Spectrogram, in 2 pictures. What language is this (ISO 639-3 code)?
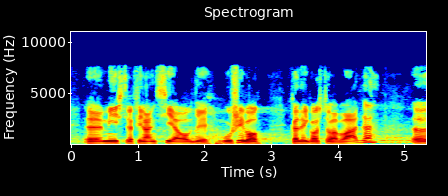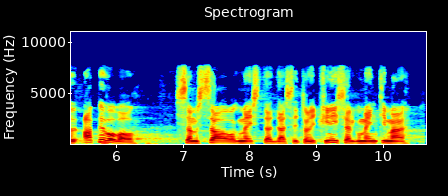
srp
